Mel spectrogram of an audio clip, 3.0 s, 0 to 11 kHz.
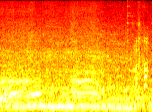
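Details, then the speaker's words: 1966 Mustang fastback authentic restoration with over 400 hp and a manual transmission, given a short burst of throttle while driving. The V8 pulls hard with pitch rising quickly, clean with no misses or knocks: normal acceleration. "la verdad fue nomás un picancito para tantear qué tal pero viste qué rápido revolucionó cabrón"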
